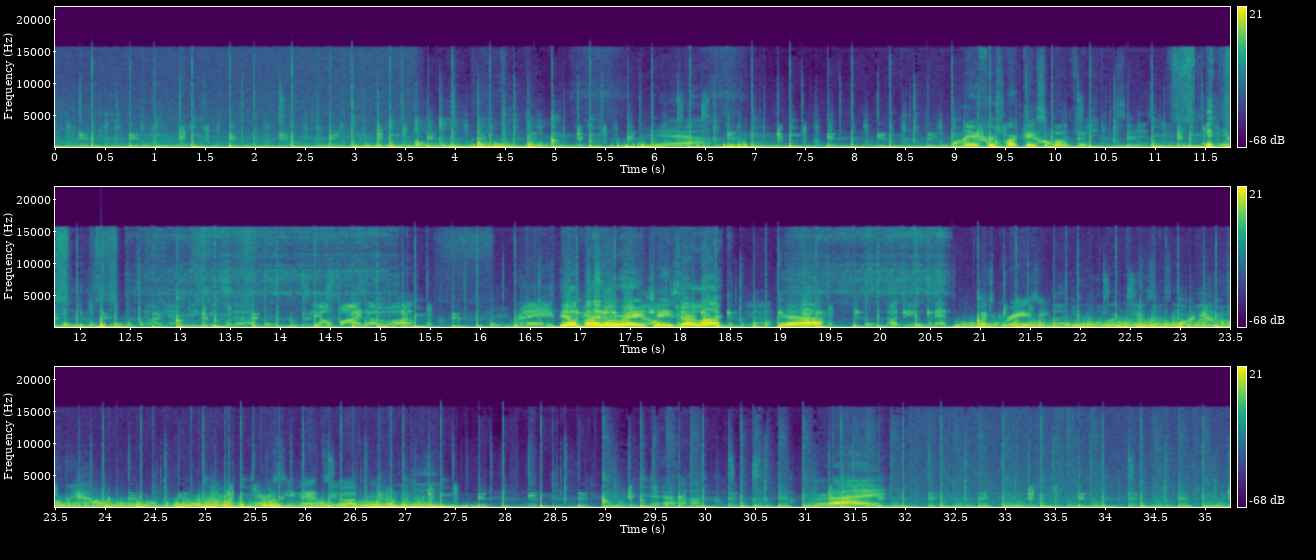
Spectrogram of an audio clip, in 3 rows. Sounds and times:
Music: 0:00.0 - 0:35.2
Speech: 0:09.0 - 0:11.1, 0:12.6 - 0:15.4, 0:16.3 - 0:19.5, 0:20.1 - 0:23.9, 0:25.5 - 0:27.3.

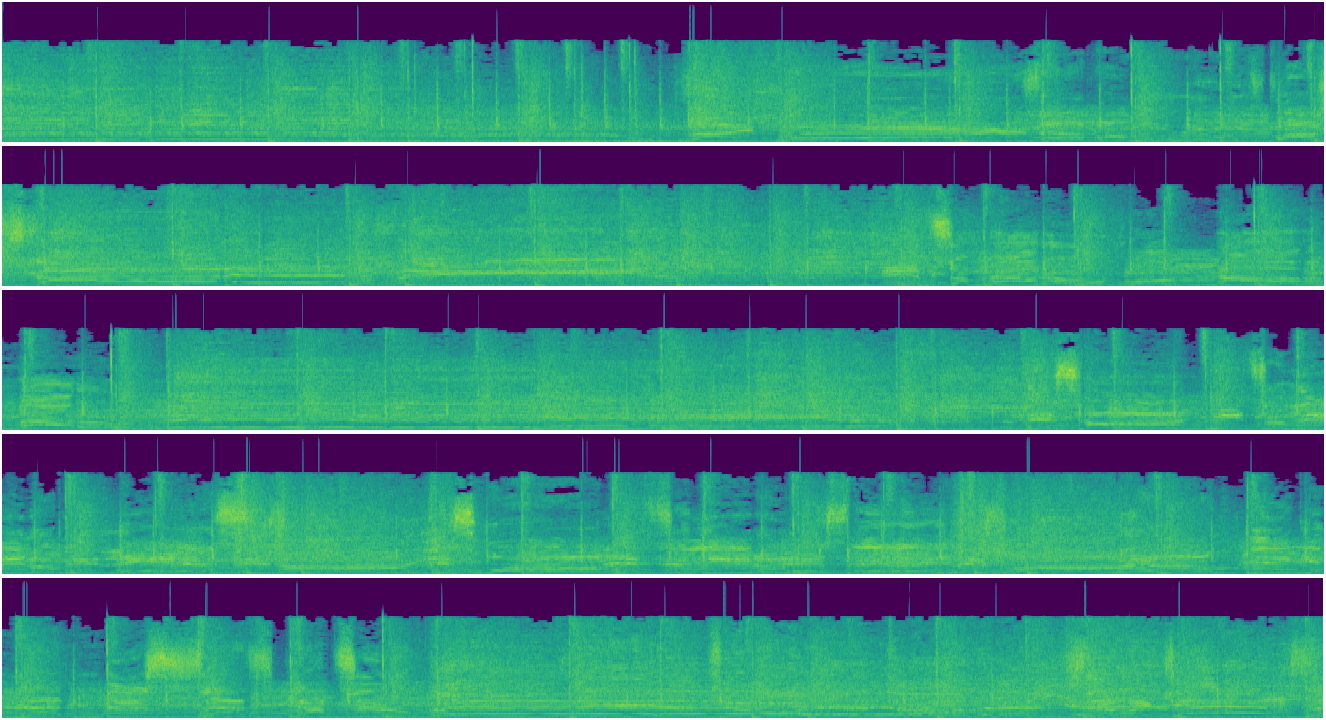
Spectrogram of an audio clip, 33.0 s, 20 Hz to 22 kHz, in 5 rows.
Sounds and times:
Dance music: 0:00.0 - 0:33.0.

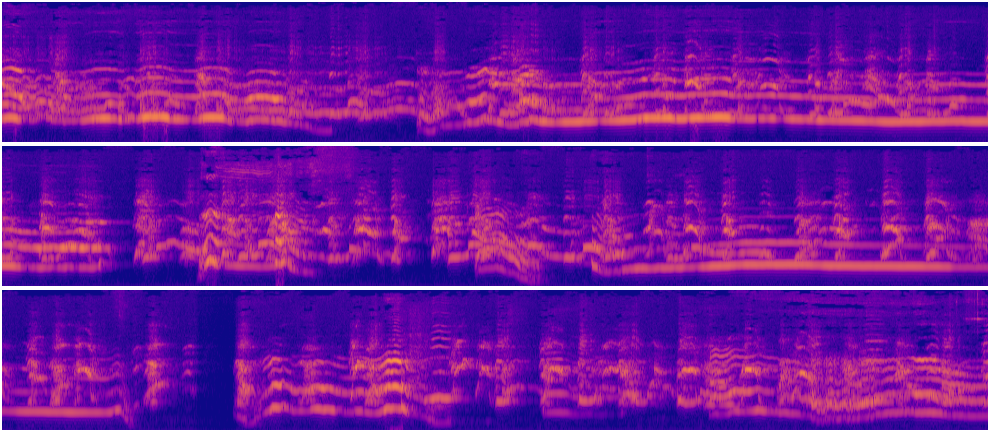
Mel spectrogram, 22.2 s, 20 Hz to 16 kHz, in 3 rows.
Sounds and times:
Howl: 0:00.0 - 0:16.0, 0:16.6 - 0:22.1.

